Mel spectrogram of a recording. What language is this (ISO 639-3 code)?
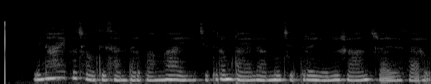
tel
